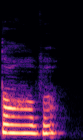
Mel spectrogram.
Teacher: Əgər biz ona dava deyiriksə, a uzanırsa dava, bu zaman mənası olur savaş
